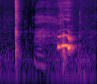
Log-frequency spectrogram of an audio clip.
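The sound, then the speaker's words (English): A single sharp, close slap cracks out near the start, followed by a low murmur and a brief, higher voice-like tone, with no clear words spoken. “Why you slap?”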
